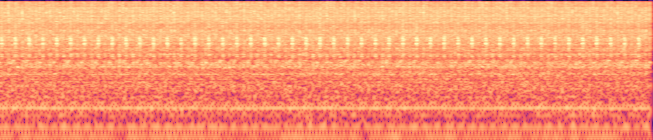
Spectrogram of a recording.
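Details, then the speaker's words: Cold start at idle on a VW Polo Sedan (CFNA engine), a day after an oil change and flush with flushing oil: a light, even tapping at about three to four knocks a second; it was absent yesterday, cause unclear. "Так вот есть, постукивает. Вчера не было."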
